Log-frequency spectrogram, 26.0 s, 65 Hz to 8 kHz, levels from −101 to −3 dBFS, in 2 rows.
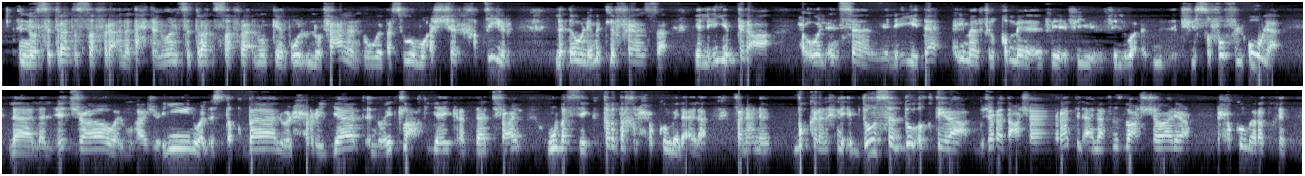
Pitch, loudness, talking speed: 390 Hz, -19 LUFS, 155 wpm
